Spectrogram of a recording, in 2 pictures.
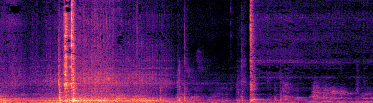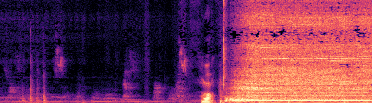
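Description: A quiet stretch with a few small clicks and knocks, then near the end a thump as a double-wheel bench grinder is switched on and runs with a steady loud hum and whine. It runs without wobbling.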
